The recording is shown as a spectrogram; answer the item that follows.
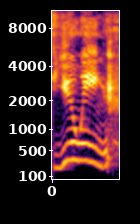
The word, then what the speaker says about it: Ewing: It's Ewing's sarcoma. Every single time she tries to pronounce it, she calls it Ewing. Ewing. Ewing sarcoma Ewing. Ewing. It's Ewing.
